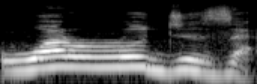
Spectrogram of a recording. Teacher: ஷம்சியா ரா வந்து தொம்மாவில் இருக்குது, ஷத்தாலே இருக்குது, அழுத்தமும் கொடுக்கணும், ஹெவினஸும் கொடுக்கணும். ஜீம் சுக்கூன் கல்கலத்து சுகுரா இடையில் வந்துருக்கிறதுனால சிறிதாக சச்சு ஓதனால் போதுமானது.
